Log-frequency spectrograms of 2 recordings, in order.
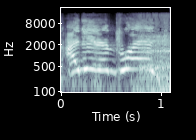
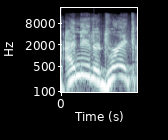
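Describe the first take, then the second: First: High, hammed-up plea; mock desperate wail. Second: Said in the usual way. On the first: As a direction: whine it like a drunk begging for a drink.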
